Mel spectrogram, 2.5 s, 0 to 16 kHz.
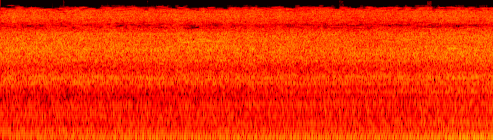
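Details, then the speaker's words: Subaru Impreza 2.0L CVT with 49,000 miles, after replacing the failed starter with a new dealer unit: it cranks and settles into a steady, even, smooth idle with no starter grind. "there you go just like that it started we're gonna go okay in case you didn't hear that one something happened I gotta stick the key in there I'm gonna give it a turn beautiful look at that huh that's beautiful"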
